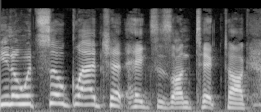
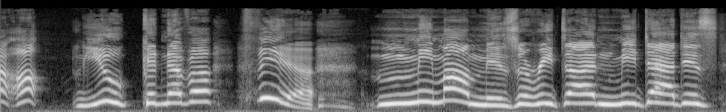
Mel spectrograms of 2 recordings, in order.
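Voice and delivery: higher, slow sing-song rhyme; 8 semitones higher, slower than usual. Pretend. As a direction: recite it like a cocky nursery rhyme. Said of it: "he only ever speaks in rhyme".

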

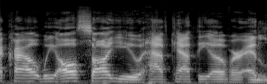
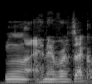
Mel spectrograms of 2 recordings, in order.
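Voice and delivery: ordinary delivery

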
